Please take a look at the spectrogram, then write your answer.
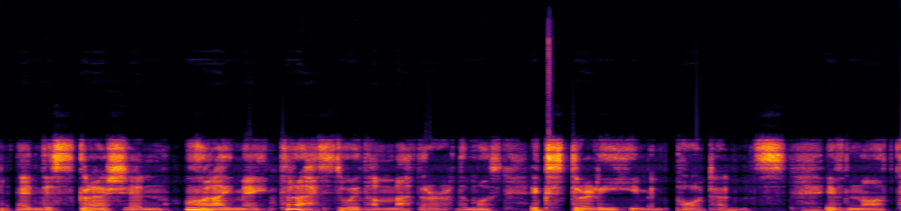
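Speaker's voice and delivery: low, harsh German nobleman; deep German-accented aristocrat voice. Acted. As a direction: speak formally as a German count, pitched well down. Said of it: "harsh voice with a strongly marked German accent".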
